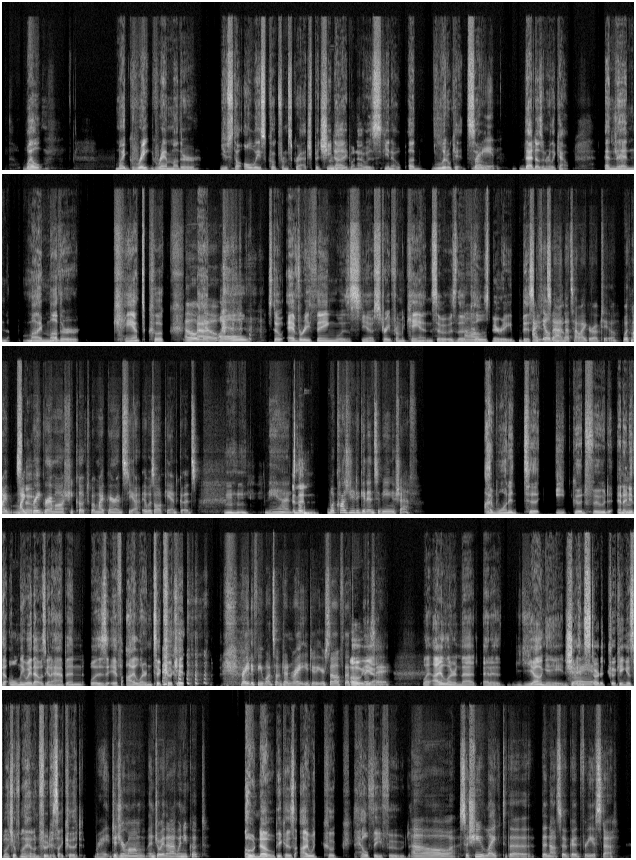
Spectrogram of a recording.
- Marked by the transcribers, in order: chuckle; other background noise; laugh; laughing while speaking: "to cook it"; chuckle; laughing while speaking: "and started cooking as much of my own food as I could"
- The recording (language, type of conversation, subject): English, unstructured, How can I make a meal feel more comforting?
